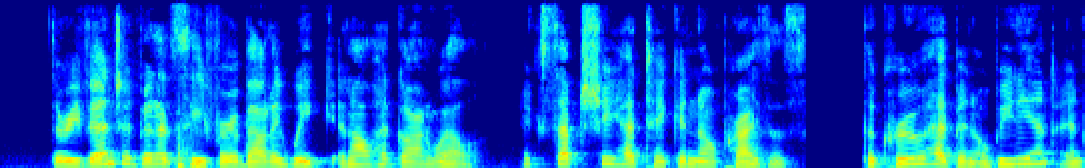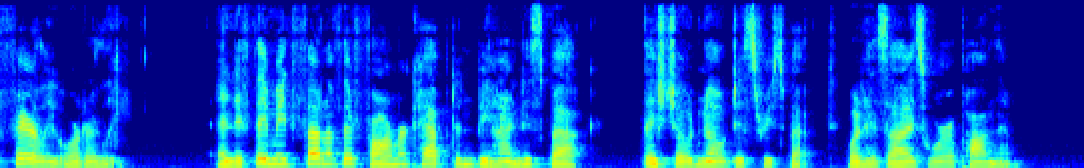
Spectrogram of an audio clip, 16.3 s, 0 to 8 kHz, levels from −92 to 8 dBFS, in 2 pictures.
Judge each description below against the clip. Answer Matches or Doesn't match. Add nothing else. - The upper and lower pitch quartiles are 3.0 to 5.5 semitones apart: Doesn't match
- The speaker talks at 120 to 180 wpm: Doesn't match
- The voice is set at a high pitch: Matches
